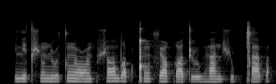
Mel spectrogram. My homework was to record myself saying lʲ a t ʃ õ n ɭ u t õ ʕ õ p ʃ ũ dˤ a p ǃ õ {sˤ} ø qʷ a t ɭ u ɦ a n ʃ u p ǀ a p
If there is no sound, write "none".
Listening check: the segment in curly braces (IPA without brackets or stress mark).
s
